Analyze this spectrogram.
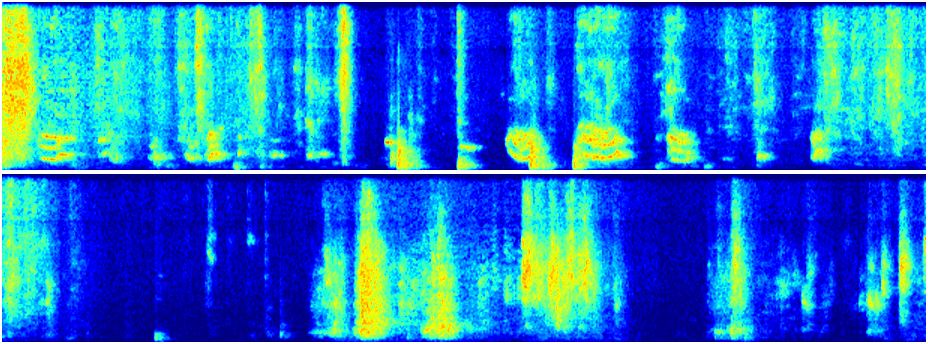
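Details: In their indoor pen, four-week-old Cavalier King Charles Spaniel puppies of Daisy's litter yap and whimper in rapid, irregular bursts, a dense run of barks and squeals, then a pause before more scattered yelps.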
